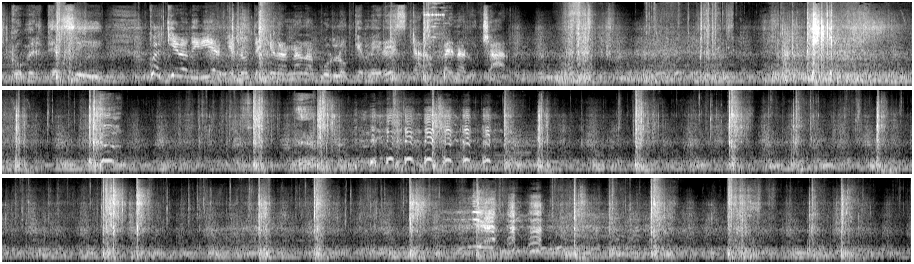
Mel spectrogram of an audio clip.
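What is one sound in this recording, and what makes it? Punches and kicks land with heavy thuds in a fast brawl.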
